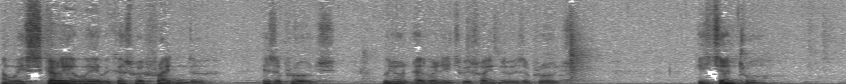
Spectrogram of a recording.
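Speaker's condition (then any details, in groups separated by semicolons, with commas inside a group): Parkinson's; invites listeners to flag anything unclear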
